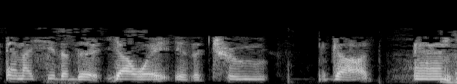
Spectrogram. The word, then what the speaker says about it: Yahweh: The most accurate pronunciation that we can have of Yod He Wah He is Yahweh. The Y is pronounced just as it is in English and in most languages. The two Hays are pronounced Ah. It's a vowel in Hebrew, and the W or Wa in Hebrew is pronounced like the English O. So it'd be Yahweh.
